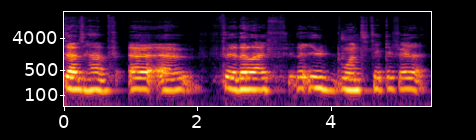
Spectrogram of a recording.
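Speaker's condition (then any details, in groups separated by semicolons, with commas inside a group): Cerebral palsy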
